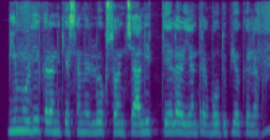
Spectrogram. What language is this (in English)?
Maithili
